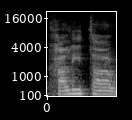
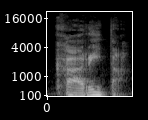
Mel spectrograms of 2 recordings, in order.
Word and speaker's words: Kalita: fast is using the Kalita Wave Dripper, Kalita with K, 155 glass series for 1 or 2 persons. In Amazon review, they say Japan import by Kalita, in brackets Karita, the way Japanese pronounce.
